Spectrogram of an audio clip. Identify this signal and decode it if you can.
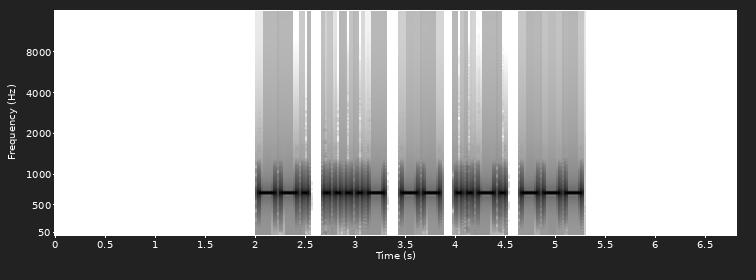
Morse code, heard as a keyed tone, about 22 wpm, 700 Hz. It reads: G4MFO
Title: DXCC-100 Call Signs - 5 Characters - Repeated 2x - 22wpm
